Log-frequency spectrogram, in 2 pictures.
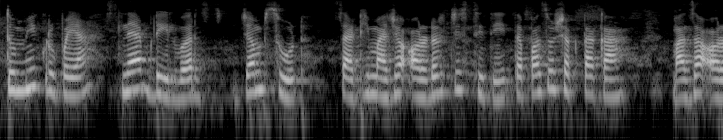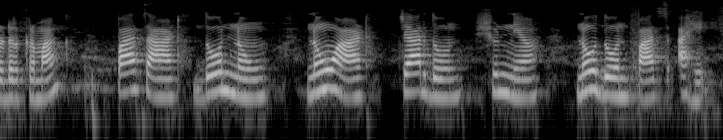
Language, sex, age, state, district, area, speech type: Marathi, female, 45-60, Maharashtra, Osmanabad, rural, read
